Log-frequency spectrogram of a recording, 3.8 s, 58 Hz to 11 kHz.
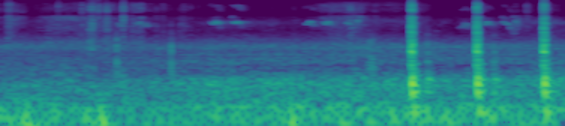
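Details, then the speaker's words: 2010 Chevy Impala blowing cold on the passenger side and warm on the driver's side: with the key on, three sharp evenly spaced clicks from a binding blend door (temperature) actuator behind the panel, located by touch. "Turn the key on and you can hear one of those actuators is binding. And you can touch it. Put your hand on it back here and you can feel is definitely this actuator right here that's clicking."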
